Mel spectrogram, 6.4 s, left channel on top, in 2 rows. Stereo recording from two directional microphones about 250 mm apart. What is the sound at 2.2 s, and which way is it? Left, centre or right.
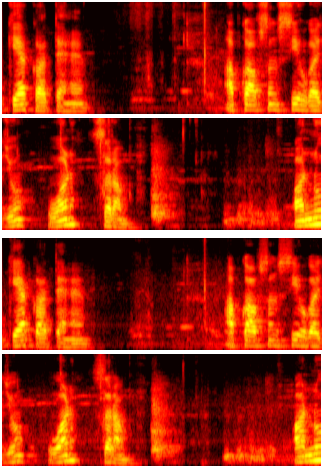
Speech, left.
